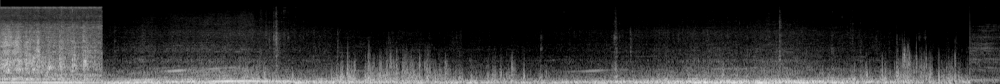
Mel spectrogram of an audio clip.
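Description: Toyota Starlet's engine revving hard as the car launches and is driven through a cone slalom, its pitch rising and falling with the throttle. For about the first second it is heard from outside the car, then from inside the cabin.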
